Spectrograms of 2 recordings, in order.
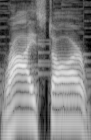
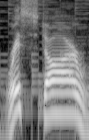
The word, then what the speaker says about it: Ristar: We've seen Ryar, Rristar, Restar. It's a conundrum for sure to the point where even Sega themselves as developer and publisher never settled on a pronunciation. I'm going with Ryar.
